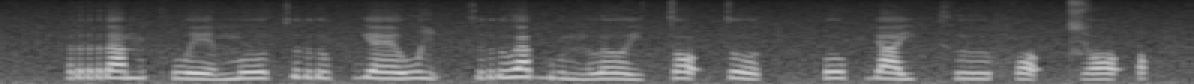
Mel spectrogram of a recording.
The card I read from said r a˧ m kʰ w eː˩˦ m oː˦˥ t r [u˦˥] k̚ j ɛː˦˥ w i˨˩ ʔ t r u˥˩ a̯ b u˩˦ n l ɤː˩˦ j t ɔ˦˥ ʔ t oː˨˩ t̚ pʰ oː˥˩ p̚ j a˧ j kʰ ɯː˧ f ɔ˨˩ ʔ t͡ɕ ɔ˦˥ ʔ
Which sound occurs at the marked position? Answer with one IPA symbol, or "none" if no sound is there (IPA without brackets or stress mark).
u˦˥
